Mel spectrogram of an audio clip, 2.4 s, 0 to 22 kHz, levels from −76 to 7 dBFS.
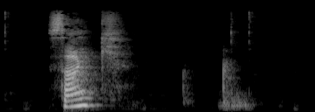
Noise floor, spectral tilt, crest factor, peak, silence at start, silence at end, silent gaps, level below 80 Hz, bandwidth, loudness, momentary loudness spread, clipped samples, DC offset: -57 dBFS; -2 dB/octave; 24 dB; -2 dBFS; 0.4 s; 0.55 s; none; -74 dBFS; 15.5 kHz; -20 LUFS; 25 LU; under 0.1%; under 0.1%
